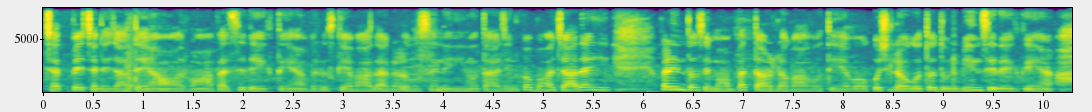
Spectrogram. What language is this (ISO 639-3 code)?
urd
